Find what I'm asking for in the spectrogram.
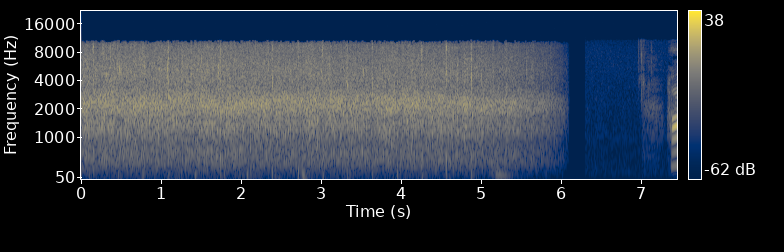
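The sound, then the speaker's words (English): A crowd at a PostSecret event applauds steadily for about six seconds, thanking people who shared secrets at the microphone; the dense clapping then stops abruptly, followed by a brief silence and the start of a voice. “Let's just take a minute and thank the people who came to the microphone and exposed so much of themselves hmm.”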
